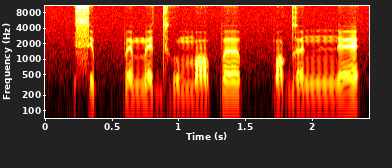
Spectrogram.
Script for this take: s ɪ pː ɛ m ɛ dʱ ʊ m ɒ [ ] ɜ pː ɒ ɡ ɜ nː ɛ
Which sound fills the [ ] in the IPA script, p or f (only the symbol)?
p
